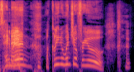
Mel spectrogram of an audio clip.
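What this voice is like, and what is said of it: Put-on Japanese accent. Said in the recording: “I think I just used a Japanese accent.”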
